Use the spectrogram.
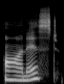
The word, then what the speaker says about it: honest: It has to be an because honest starts with a vowel sound. An honest person.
